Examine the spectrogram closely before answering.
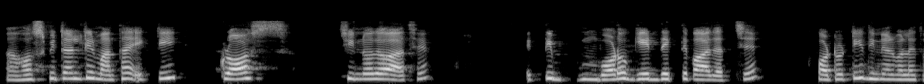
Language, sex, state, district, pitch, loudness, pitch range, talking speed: Bengali, female, West Bengal, Dakshin Dinajpur, 245 Hz, -17 LUFS, 225-270 Hz, 115 wpm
